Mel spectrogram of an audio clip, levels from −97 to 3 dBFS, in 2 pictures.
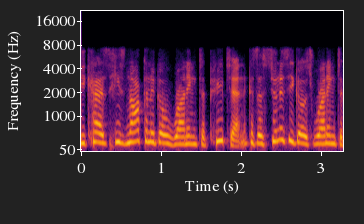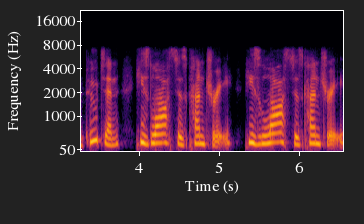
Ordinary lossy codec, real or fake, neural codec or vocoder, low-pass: Opus, 32 kbps; fake; vocoder, 22.05 kHz, 80 mel bands, Vocos; 7.2 kHz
